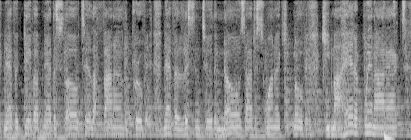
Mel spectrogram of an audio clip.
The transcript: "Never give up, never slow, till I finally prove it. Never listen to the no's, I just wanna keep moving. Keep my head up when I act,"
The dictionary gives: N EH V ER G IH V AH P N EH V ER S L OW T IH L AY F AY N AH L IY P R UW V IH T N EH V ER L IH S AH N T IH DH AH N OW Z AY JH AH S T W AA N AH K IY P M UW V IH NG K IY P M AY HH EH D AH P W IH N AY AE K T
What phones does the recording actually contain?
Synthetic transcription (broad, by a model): N EH V ER G IH V AH P N EH V ER S L OW T IH L AY F AY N L IY P R UW V IH T N EH V ER L IH S AH N T IH DH AH N OW Z AY JH AH S T W AA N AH K IY P M UW V IH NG K IY P M AY HH EH D AH P W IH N AY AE K T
